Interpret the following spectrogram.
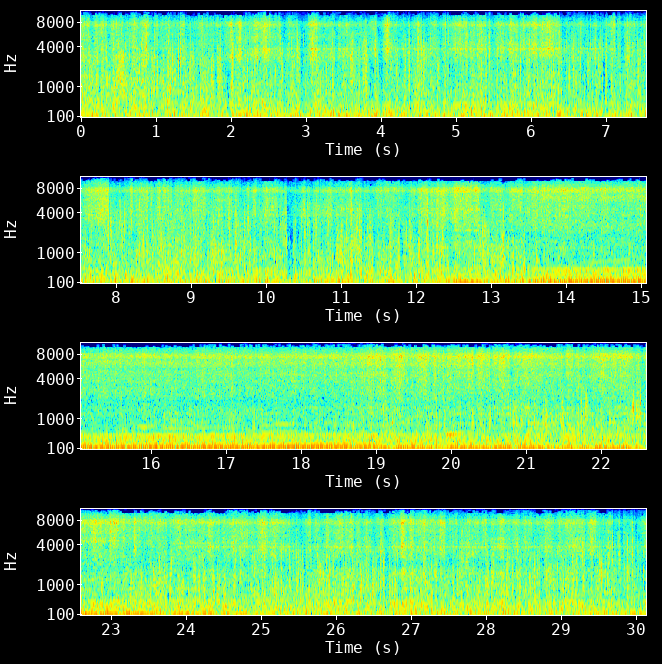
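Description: A tow boat's engine running at speed, pulling a water-skier, under heavy wind rushing over the microphone. About halfway through, the engine's low hum comes through steadier and stronger for some ten seconds, then sinks back into the wind.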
